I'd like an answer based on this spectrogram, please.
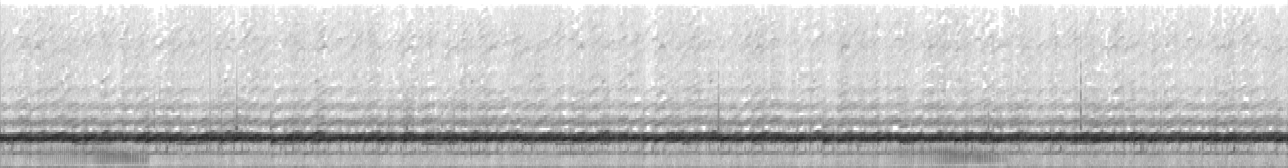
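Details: A dense night chorus of spring peepers at a frog pond early in the year, steady shrill high-pitched peeping throughout, with two short lower, rougher calls breaking through near the start and again near ten seconds.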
